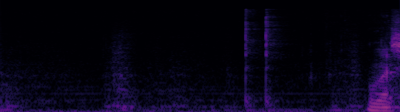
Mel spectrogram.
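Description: A few light, separate clicks from a computer mouse and keyboard, over a low steady background hum.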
